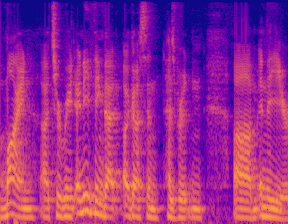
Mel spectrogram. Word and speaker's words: Augustine: That's right, his name is pronounced Augustine, not Augustine.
